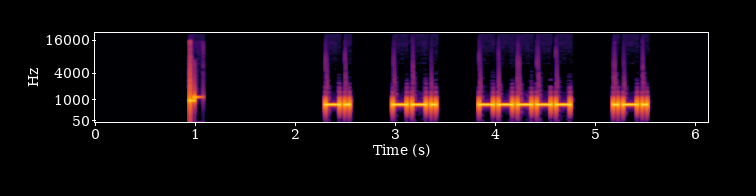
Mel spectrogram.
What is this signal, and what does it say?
Morse code, heard as a keyed tone, about 25 wpm, spaced as for 14 wpm, 700 Hz. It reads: NG0R
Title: USA Call Signs - 3x Character Spacing - 25wpm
